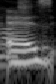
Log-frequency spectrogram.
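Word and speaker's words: Èze: But the village of Ez, even though there are lots of tourists, so it's spelled E-Z-E, and you have the village, which is on top of a cliff.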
